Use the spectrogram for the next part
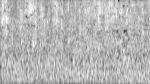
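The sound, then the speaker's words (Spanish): A steady, continuous rush of water, like a waterfall, forms a dense, even roar that holds at the same moderate level throughout, with no voices. “Bueno, escuchamos, porque aquí se oye el tráfico y de fondo el rumor del agua.”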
